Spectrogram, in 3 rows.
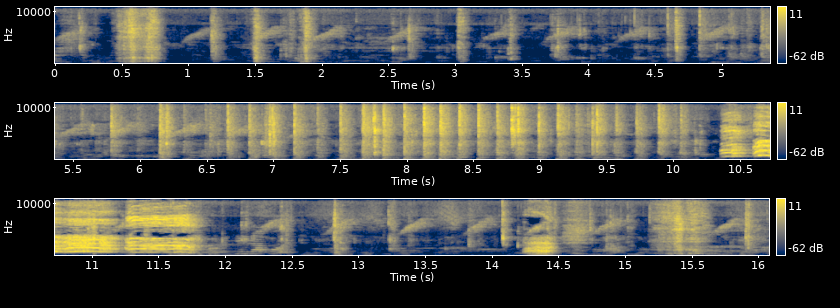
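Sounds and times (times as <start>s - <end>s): wet chewing sounds: 0.0s - 7.2s, 9.8s - 10.5s, 11.8s - 16.0s
rooster crowing: 10.4s - 11.9s.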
